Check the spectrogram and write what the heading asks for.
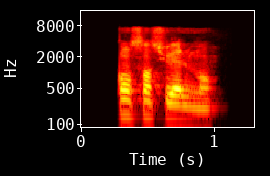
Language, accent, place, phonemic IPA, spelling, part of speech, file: French, France, Lyon, /kɔ̃.sɑ̃.sɥɛl.mɑ̃/, consensuellement, adverb, LL-Q150 (fra)-consensuellement.wav
- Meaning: consensually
